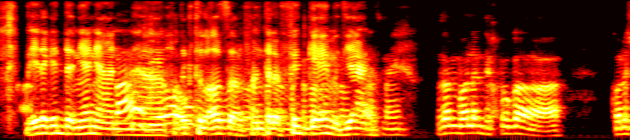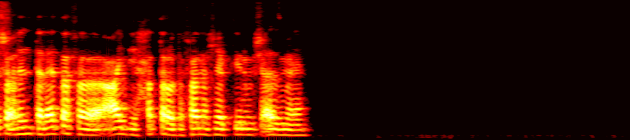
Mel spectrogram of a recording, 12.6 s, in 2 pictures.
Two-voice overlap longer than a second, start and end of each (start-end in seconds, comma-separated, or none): 1.1-3.8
